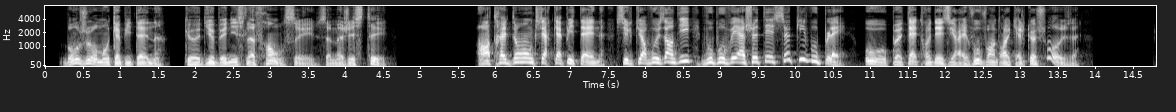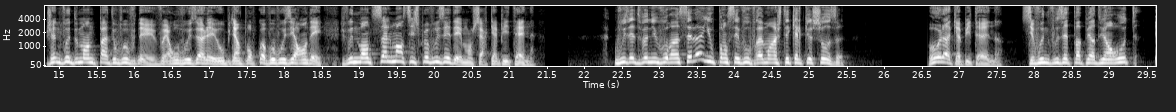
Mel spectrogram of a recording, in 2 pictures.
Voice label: french male voiceover videogame

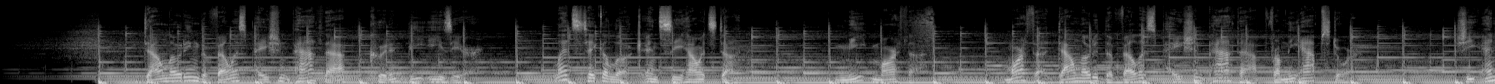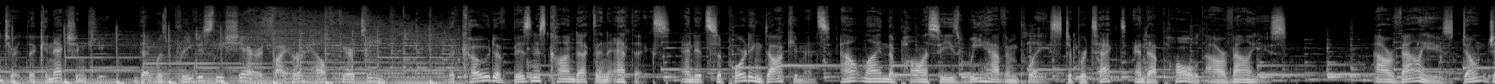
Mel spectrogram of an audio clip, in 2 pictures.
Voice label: young american corporate

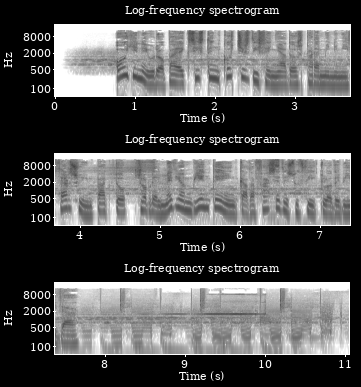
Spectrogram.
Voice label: commercial; toyota

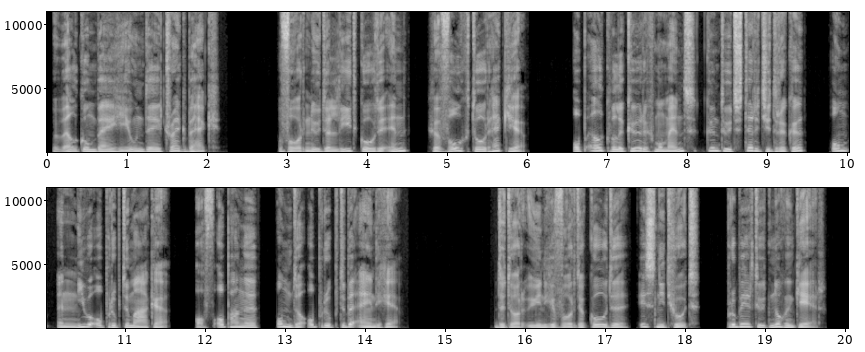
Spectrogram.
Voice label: flemish male telephone ivr

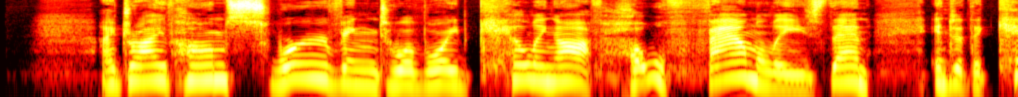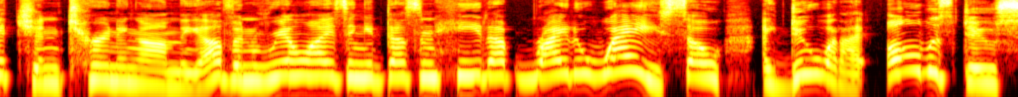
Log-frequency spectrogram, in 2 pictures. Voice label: american comedy

